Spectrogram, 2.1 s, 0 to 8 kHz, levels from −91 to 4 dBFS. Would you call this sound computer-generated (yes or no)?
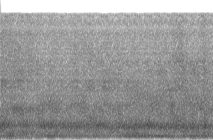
yes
